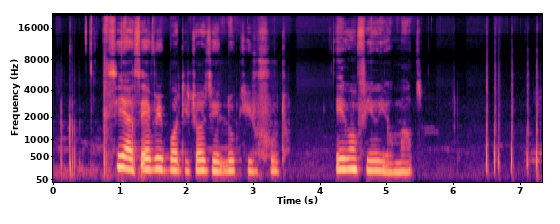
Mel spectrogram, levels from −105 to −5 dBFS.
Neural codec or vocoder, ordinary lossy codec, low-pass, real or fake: none; none; none; real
